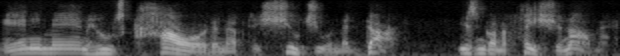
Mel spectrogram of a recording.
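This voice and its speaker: An actor playing a crusty, fierce older frontier doctor, blunt and husky, in an old radio western. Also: male voice, on the high side, expressive, moderate pace, sharp tone, exaggerated voice. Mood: urgent. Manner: blunt, insistent. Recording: vintage 1950s radio recording.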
